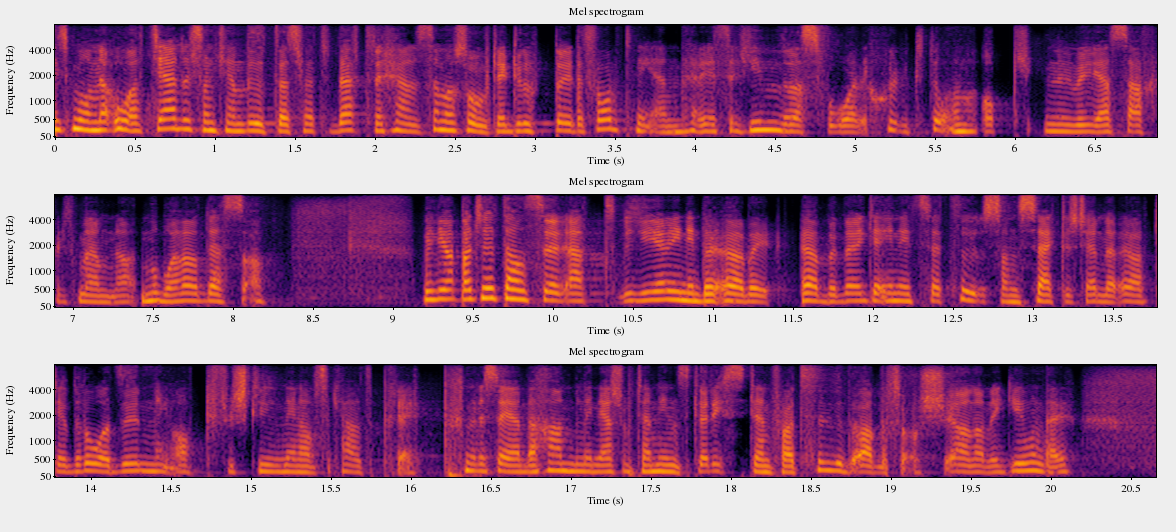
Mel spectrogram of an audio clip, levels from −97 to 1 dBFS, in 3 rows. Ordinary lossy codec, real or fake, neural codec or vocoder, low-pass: none; fake; codec, 16 kHz, 0.5 kbps, X-Codec, HuBERT features, trained on general audio; none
